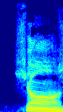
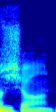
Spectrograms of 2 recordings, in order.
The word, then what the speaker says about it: Sian: Shan? Shan? S-I-A-N? – Sean. – Sean.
